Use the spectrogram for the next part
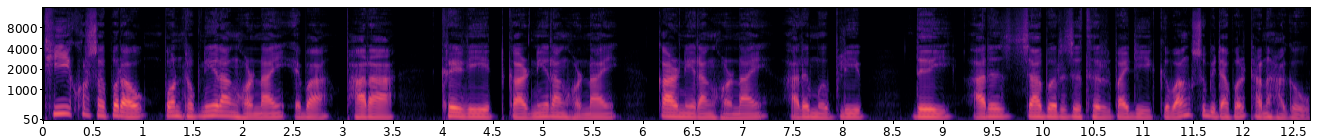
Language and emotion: Bodo, neutral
